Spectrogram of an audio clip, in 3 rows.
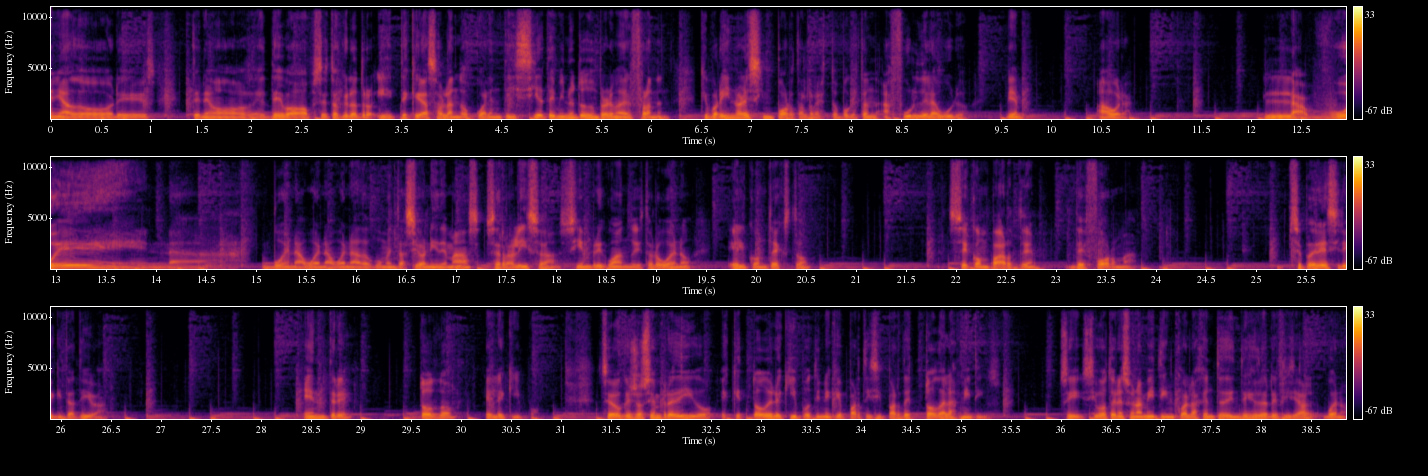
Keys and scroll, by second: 14.3 j, 16.5 Escape, 16.9 o, 17.2 e, 17.4 space, 19.0-31.9 typing, 33.2 shift+v, 33.3 Escape.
